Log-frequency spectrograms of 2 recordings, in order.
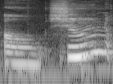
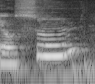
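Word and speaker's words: Osun: Alongside the uh oracle message, we are using the deck from faces of oon or some say osoon depending on your uh I guess region is how you pronounce it.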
